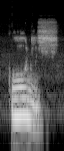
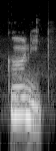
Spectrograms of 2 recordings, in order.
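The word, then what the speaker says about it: König: এরপরে হচ্ছে আপনার কোনিশ, ঠিক আছে, বা কনিক, বা দুইটা ইউজ করতে পারেন।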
